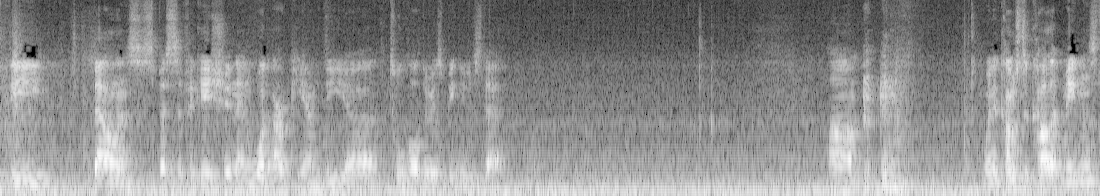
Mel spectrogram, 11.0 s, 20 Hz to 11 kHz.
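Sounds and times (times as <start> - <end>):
air conditioning rumble: 0.0 - 11.0.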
